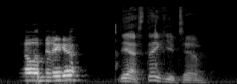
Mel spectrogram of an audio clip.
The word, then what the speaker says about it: Talladega: tallada t i can never say it right Taladega yes thank you Tim Talladega Tega this is the final race for the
